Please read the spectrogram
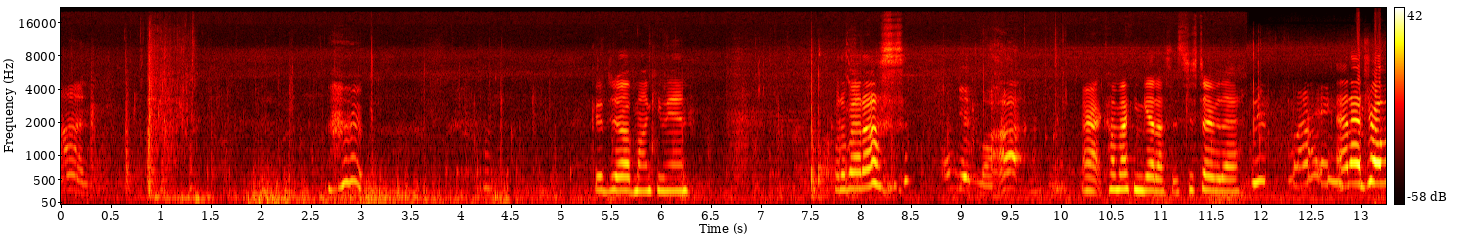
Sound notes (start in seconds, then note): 2.6 laughing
